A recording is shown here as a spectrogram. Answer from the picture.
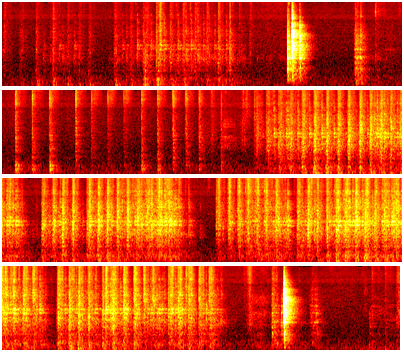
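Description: A paintbrush working oil paint on a stretched canvas. Scattered light taps and dabs give way to a long run of quick, continuous scrubbing strokes through most of the second half. Two sharp knocks cut in, one about six seconds in and a louder one near the end.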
